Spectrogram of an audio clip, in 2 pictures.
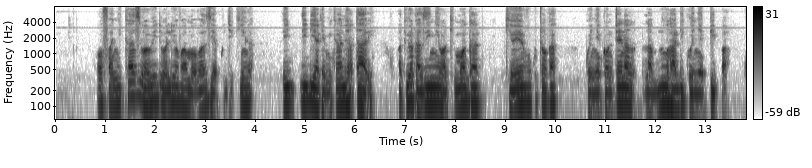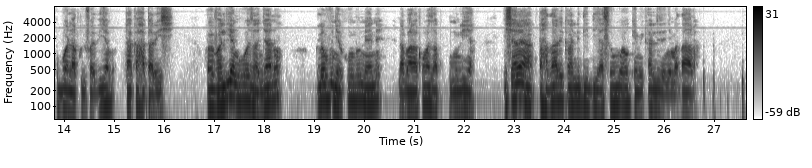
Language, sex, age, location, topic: Swahili, male, 25-35, Kisii, health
